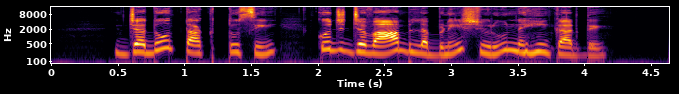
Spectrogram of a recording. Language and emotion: Punjabi, neutral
